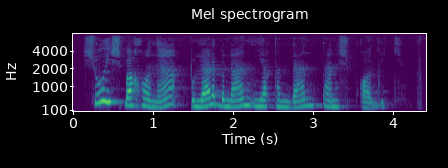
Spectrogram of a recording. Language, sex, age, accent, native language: Uzbek, female, under 19, Farg'ona, Uzbek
